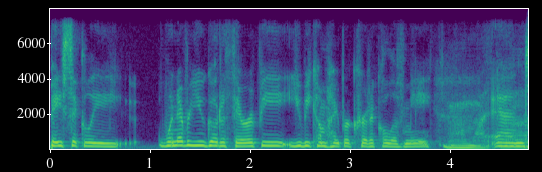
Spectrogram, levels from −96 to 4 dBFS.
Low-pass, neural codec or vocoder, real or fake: 7.2 kHz; vocoder, 44.1 kHz, 128 mel bands every 256 samples, BigVGAN v2; fake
